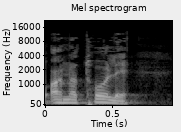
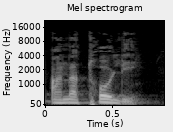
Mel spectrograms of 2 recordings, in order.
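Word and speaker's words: Anatoli (Ανατολή): Bu Bizans Rumcasında bunun e, telaffuzu Anatole şeklinde değil de Anatoli şeklinde.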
